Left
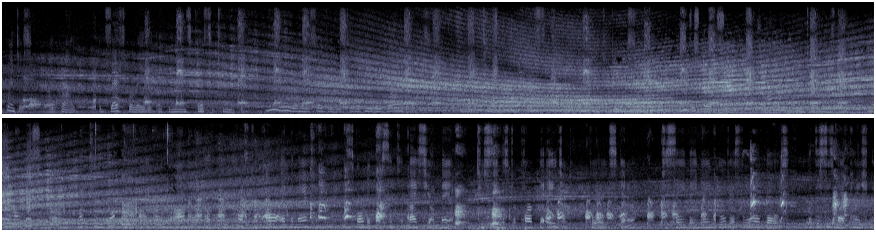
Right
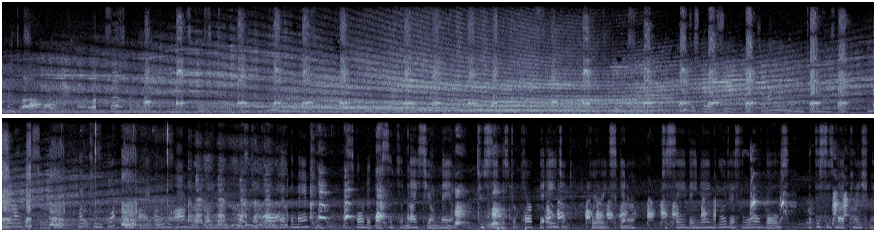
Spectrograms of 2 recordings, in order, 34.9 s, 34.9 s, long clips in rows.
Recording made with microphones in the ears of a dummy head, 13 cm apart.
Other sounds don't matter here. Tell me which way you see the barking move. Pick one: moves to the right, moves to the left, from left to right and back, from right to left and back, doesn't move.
moves to the left.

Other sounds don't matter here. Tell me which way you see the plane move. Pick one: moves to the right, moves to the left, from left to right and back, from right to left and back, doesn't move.
moves to the left.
